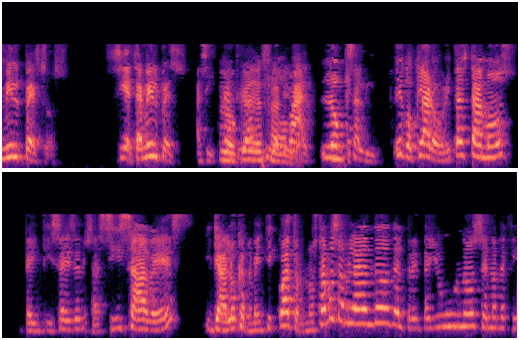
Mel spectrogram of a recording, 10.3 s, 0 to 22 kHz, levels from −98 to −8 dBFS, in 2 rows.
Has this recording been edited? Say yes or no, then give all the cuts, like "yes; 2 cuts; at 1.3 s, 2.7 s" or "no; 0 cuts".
yes; 7 cuts; at 2.2 s, 3.1 s, 3.5 s, 3.9 s, 6.0 s, 7.1 s, 7.6 s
